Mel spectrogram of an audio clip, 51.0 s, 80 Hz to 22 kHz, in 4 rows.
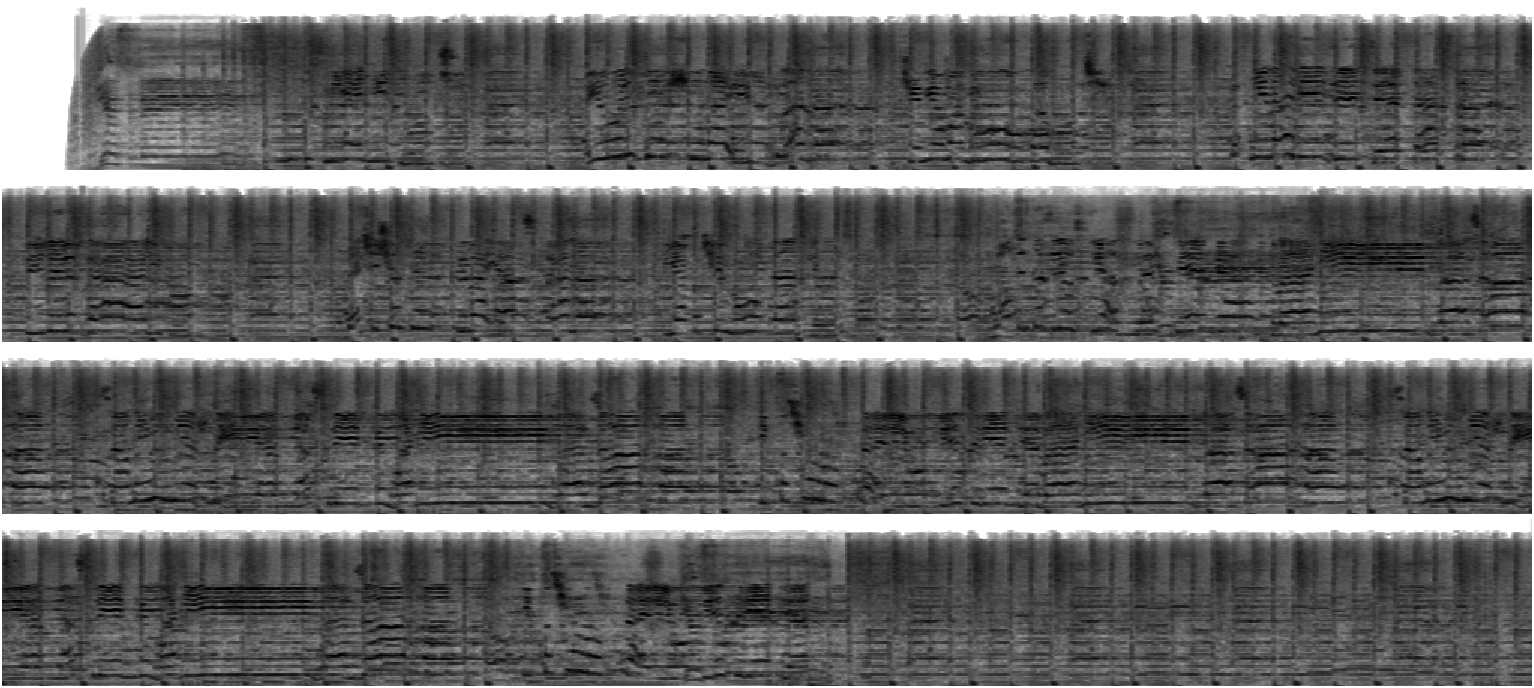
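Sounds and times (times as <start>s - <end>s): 
drum and bass music mix: 0.6s - 51.0s.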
